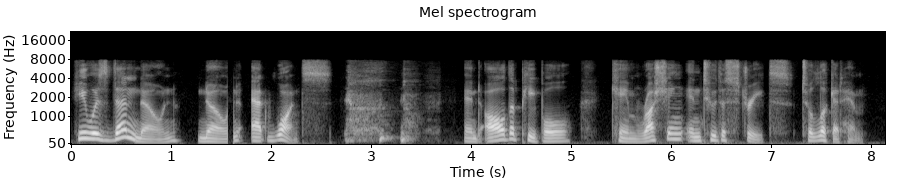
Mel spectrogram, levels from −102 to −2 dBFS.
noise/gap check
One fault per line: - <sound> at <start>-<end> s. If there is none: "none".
- dropout at 1.6-1.6 s
- cough at 2.7-3.7 s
